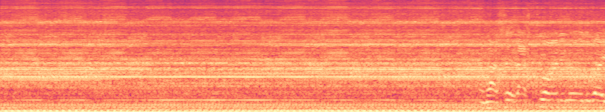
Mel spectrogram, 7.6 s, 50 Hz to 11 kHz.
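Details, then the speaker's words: Land Rover Series One 1600cc engine valve being refaced: a steady grinder drone with chatter about three times a second as the stone catches the distorted, pitted, burnt valve face on one side. "you can actually see the dark part every now and again where the uh the valve is distorted and if I try and film this you'll hear it um grinding on one side"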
